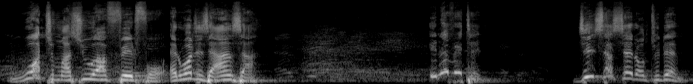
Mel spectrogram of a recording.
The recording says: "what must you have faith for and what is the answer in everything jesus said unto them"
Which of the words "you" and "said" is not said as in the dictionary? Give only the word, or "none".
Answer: none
